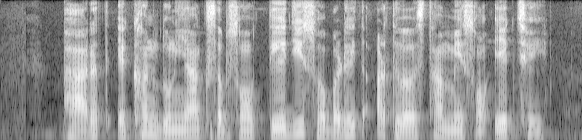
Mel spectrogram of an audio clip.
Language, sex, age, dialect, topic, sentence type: Maithili, male, 41-45, Eastern / Thethi, banking, statement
